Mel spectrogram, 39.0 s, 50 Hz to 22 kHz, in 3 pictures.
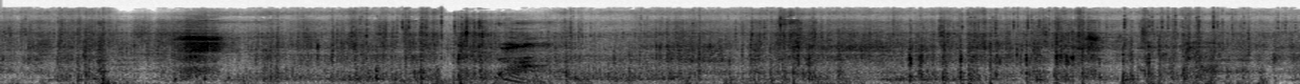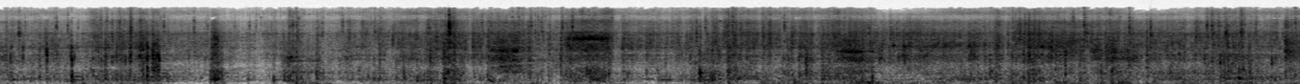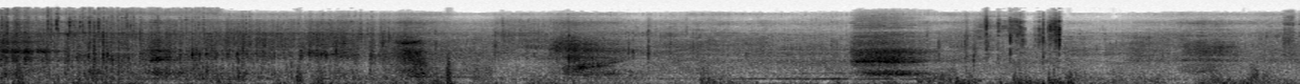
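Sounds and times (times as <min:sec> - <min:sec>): bike frame rattling and knocking: 0:00.0 - 0:34.3
bike tyres rolling over dirt: 0:00.0 - 0:39.0
wind on microphone: 0:25.8 - 0:39.0.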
